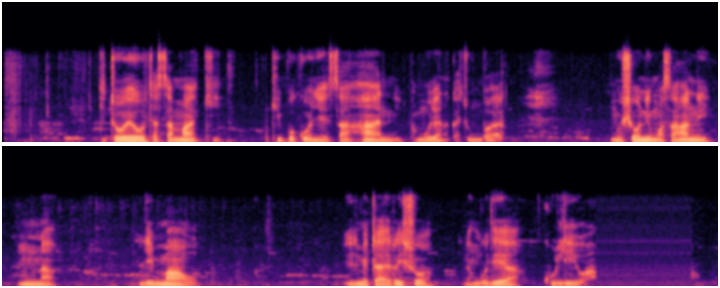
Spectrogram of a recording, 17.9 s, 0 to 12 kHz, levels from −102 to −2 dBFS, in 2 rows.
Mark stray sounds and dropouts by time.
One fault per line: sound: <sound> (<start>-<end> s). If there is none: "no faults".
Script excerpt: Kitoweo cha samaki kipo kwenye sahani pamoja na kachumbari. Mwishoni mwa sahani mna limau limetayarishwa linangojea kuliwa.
no faults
